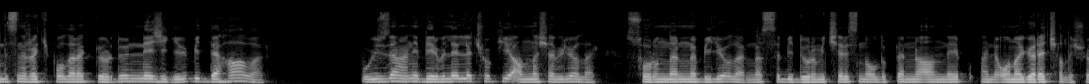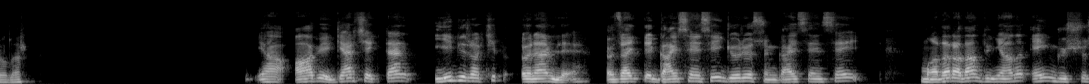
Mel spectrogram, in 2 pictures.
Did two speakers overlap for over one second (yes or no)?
no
